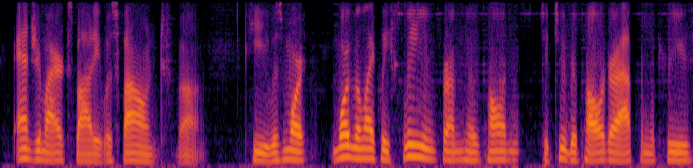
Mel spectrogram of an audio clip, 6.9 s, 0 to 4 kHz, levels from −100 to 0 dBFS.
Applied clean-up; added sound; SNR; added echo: neural separator model SepFormer WHAMR!.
